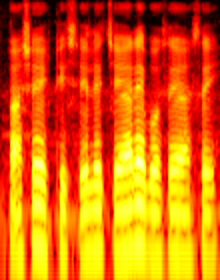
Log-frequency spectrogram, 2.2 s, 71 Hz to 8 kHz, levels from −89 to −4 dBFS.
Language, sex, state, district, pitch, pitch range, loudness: Bengali, male, West Bengal, Cooch Behar, 115 Hz, 110-120 Hz, -18 LUFS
